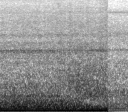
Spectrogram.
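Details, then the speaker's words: Newer Ruud AC condenser after fixing the loose wire connection that caused the no-cooling; nothing wrong upstairs. A smooth, even low hum that then cuts off cleanly. It sounds healthy and is cooling. "I did check upstairs there was no issues up there that's what you want to see right there she's cooking mama"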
